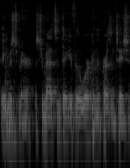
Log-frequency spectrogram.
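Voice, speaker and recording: Audible room echo surrounds a man whose voice sits fairly low. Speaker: city councilmember. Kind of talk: council meeting questioning. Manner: fast.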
